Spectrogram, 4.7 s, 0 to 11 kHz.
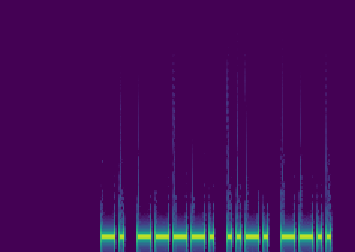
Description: Morse code, heard as a keyed tone, about 24 wpm, 700 Hz. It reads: N9FZ
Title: Speed Racing - USA 1x2 Call Signs 20wpm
